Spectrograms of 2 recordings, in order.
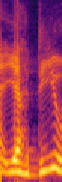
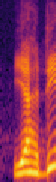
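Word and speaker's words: يهدي: Antum bacanya yahdiyu berarti? Bukan. Katanya fi'il mudhari kalau rafa pakai dhammah. Di situ apa? Yahdi atau yahdiyu? Yahdi.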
